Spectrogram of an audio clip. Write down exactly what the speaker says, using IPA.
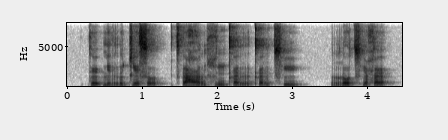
k ø ʔ lʲ ə r ɾ ʊ c ɪ s ʊ | t͡sʼ ə ʕ o r ç ʊ ŋ kʰ œ r ə kʼ œ r t͡sʰ y | r o t͡sʰ y ħ ɾ œ

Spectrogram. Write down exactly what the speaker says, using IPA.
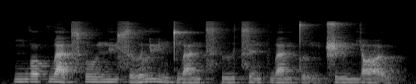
m w ɔ˥ k w ä˥˩ t͡sʰ o˥ ʊ̯ n̪ y˥ s ɤ˧˥ l y˥˩ n t̪ w a˧˥ n t͡sʰ ɹ̩˧˥ t͡s ə˥˧ n f w a˥˩ n t̪ ɤ̰˨˩ ŋ ʈ͡ʂ ɻ̩˥ m j ɑ˥˩ ʊ̯

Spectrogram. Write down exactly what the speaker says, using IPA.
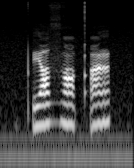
pʼ ɪ zˤ ə̃ qʼ ə̃

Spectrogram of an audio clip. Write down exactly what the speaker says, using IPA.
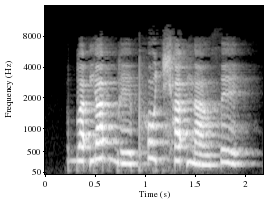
b ä˦ ʔ j ä˦ ʔ b e˨ pʰ ɔ˦˨ t͡ɕʰ ä˦ ʔ n a˨ ʊ̯ θ e˦˨

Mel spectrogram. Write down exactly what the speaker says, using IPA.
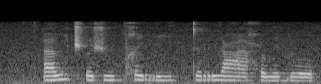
t͡sʼ a v i t͡ʃʼ ɵ ʃ ʉ b χ i r i tː ɵ r v ɨ ʕ a ħ u e̯ b ɹ o

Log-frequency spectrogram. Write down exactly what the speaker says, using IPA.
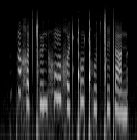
k ə̃˦ χ ə˨ t ǀ ʉ˨ n x õ˦ χ ʉ˨ t ǃ o˦ ǃʰ u˨ t ǀ i˨ t ɾ a˨ n

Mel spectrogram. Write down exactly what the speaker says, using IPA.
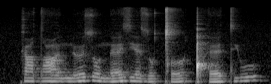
k ɛ dˤ ɜ n ø z o n ɛ zʲ ɛ z o ǀ ɤ ǃʰ ɛ tʲ u

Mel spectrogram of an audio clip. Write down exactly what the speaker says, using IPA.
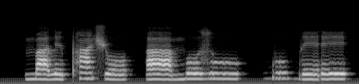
m a˨ l ɪ˨ pʰ ã˦ ʃ o˨ | aː˨ m oː˦ z uː˦ | ɡ͡b uː˦ b eː˨ ɾ e˦˨

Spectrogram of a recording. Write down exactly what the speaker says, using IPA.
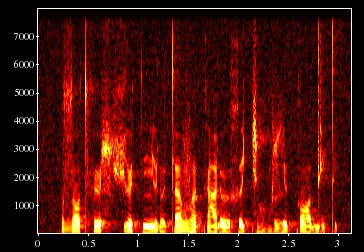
z ɔ tʰ ø ɬ ç ø t ɲ ɨ ɾ ɵ t ɐ v ɐ k a ɾ ɵ x ə c ɔ̤ ɮ ɨ k ɔ d i t

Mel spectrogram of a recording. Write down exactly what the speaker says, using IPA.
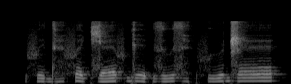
f e d ɛ̤ f ɛ t͡ɕ ɛː f ɡ eː ʔ z ɯ z ɛ̤ ʔ f ɯː ɖ͡ʐ ɛː

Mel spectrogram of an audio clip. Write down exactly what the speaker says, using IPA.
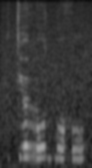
tʲ ə r o d ɓ o h u

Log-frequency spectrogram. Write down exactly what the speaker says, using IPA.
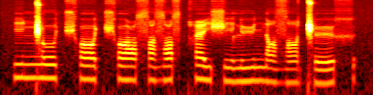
i ŋ͡ǁ o t͡ʃʰ ɔ t͡ʃʰ ɔ ʊ̯ sˤ ə zˤ œ sˤ qʰ i ʃ i l y n e zˤ e ǁ ø x

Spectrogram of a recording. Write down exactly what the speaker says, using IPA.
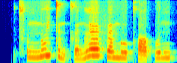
t͡sʰ ʊ˧ ŋ n̪ uː˥ j t̪ ɵ˨˩ n t̪ʰ ɵ˨˥ n l œː˥ f œː˧ m uː˧ kʰ ɔː˨˧ kʷ ɪ˥ ŋ

